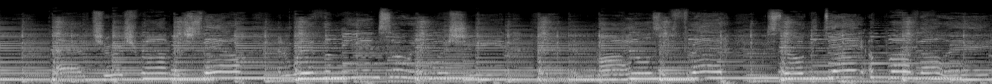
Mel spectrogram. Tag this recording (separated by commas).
Music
